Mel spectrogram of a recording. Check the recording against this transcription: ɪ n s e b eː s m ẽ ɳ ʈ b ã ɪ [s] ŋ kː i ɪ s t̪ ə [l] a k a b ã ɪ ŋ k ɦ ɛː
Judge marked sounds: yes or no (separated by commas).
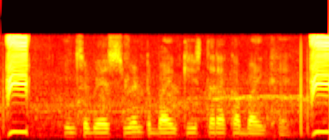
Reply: no, no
